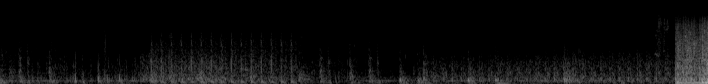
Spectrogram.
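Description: Gunfire in the Call of Duty Mobile video game comes from the left as rapid, crackling automatic bursts at moderate distance, followed by scattered single shots and a loud closing burst.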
